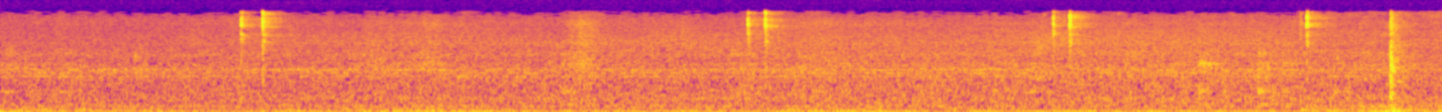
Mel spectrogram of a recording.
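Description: A computer mouse clicks a handful of times, sparse and light, over a steady low background hum while someone navigates a website.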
